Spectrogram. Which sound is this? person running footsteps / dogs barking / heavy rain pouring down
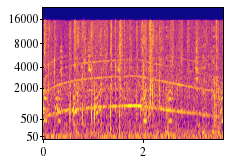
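person running footsteps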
